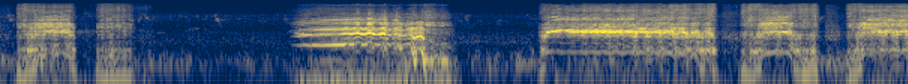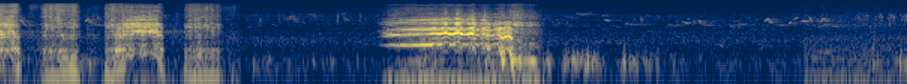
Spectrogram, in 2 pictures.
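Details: Young horse colt neighing repeatedly: quavering whinnies at the start and near the end, with a long series of choppy rasping neigh bursts in between, separated by short silences.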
